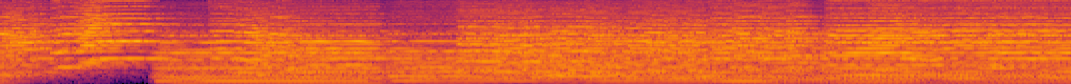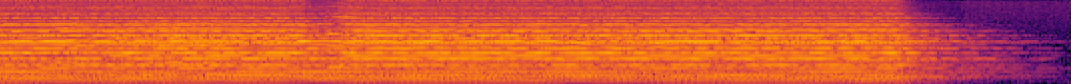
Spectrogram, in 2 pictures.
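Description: Church organ playing the closing bars of a piece in full chords with deep pedal notes, ending on a long held final chord. The chord is released near the end and dies away in the church's reverberation.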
